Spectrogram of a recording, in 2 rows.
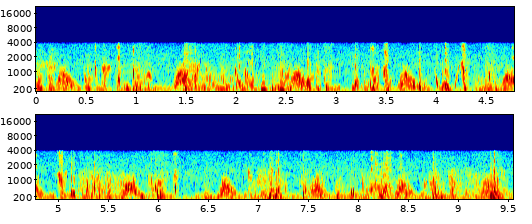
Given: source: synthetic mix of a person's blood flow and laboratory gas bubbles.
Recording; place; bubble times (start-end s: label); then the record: Doppler ultrasound of blood flow; subclavian vein
0.00-0.31 s: bubbles
0.47-0.76 s: bubbles
0.79-1.18 s: bubbles
1.44-2.58 s: bubbles
2.66-2.98 s: bubbles
3.15-3.57 s: bubbles
3.81-4.83 s: bubbles
4.98-5.70 s: bubbles
5.74-6.21 s: bubbles
6.45-6.56 s: bubbles
6.88-7.30 s: bubbles
7.42-7.52 s: bubbles
7.57-7.67 s: bubbles
7.76-8.52 s: bubbles
8.65-9.53 s: bubbles
From the record:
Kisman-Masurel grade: 343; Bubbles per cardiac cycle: rolling drumbeat, 9 or more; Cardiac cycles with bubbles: 100%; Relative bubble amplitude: loud (0.450 to 0.775); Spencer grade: 3 (all of the cardiac periods contain showers or single bubble signals, but not dominating or overriding the cardiac motion signals); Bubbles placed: anywhere in the cardiac cycle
